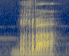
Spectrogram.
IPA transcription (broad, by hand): ʙa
